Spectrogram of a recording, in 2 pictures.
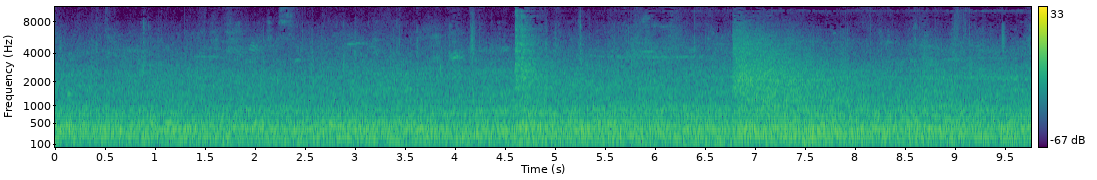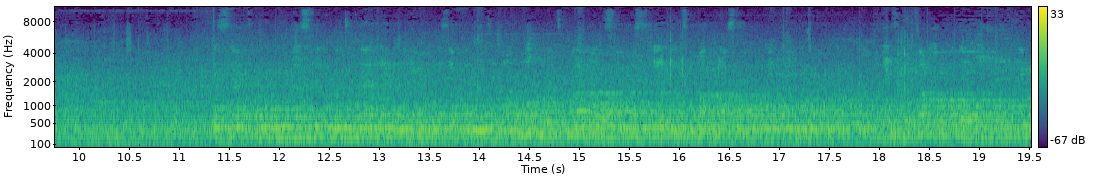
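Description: A low steady hum fills a large echoing hall.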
